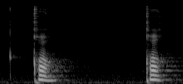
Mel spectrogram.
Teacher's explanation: You can feel almost the root of your tongue touching or pressing against the soft palate. And it's very similar to the K sound in English, only that it's a bit deeper. You can feel your tongue pressing hard.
